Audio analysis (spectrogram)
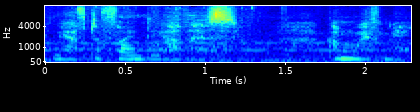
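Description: A woman playing a guarded, determined young warrior in a video game, speaking breathily in short, halting, intense phrases. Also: medium pitch, lightly acted. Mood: wary, determined. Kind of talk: video game dramatic acting. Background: music.

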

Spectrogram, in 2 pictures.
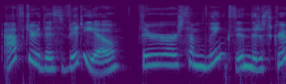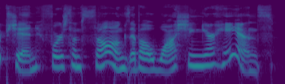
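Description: A woman's voice: high voice, big pitch swings, moderate pace. A woman reading a storybook aloud to young children as a teacher, expressively, with simple questions and explanations.

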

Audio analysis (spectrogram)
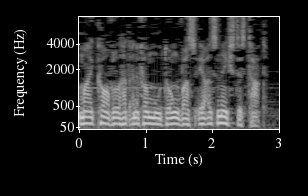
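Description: A man narrating a documentary from a script in a measured, dramatic storytelling way. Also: medium pitch, steady tone. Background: background music.

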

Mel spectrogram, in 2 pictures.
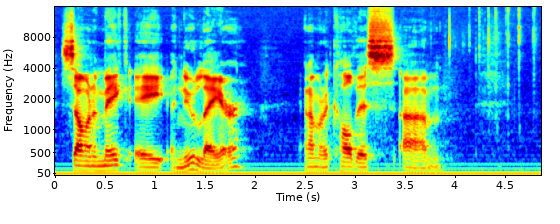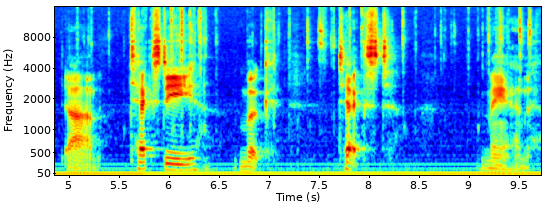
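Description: A middle-aged American man giving a casual, playful software tutorial in a goofy, jokey way. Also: low-pitched, expressive, slow, long pauses, slight background noise. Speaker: photo-editing tutorial presenter.

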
